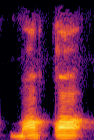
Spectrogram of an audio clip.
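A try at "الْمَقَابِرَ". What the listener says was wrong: হরফে মাদ্দাগুলো টান হচ্ছে না কেন? হরফে মাদ্দাগুলো টান ছেড়ে যাচ্ছে। কফ আলিফ যাবর ক, ওটা তো টান দিয়ে পড়তে হয়।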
